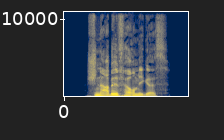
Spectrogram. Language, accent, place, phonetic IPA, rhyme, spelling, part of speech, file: German, Germany, Berlin, [ˈʃnaːbl̩ˌfœʁmɪɡəs], -aːbl̩fœʁmɪɡəs, schnabelförmiges, adjective, De-schnabelförmiges.ogg
- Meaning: strong/mixed nominative/accusative neuter singular of schnabelförmig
